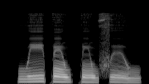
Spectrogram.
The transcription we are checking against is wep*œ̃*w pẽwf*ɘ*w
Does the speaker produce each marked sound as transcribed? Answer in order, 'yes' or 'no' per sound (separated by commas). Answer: no, yes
